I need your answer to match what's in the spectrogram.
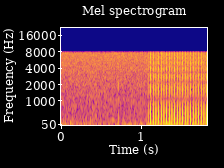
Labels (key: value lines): label: ambient
recorder: HydroMoth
